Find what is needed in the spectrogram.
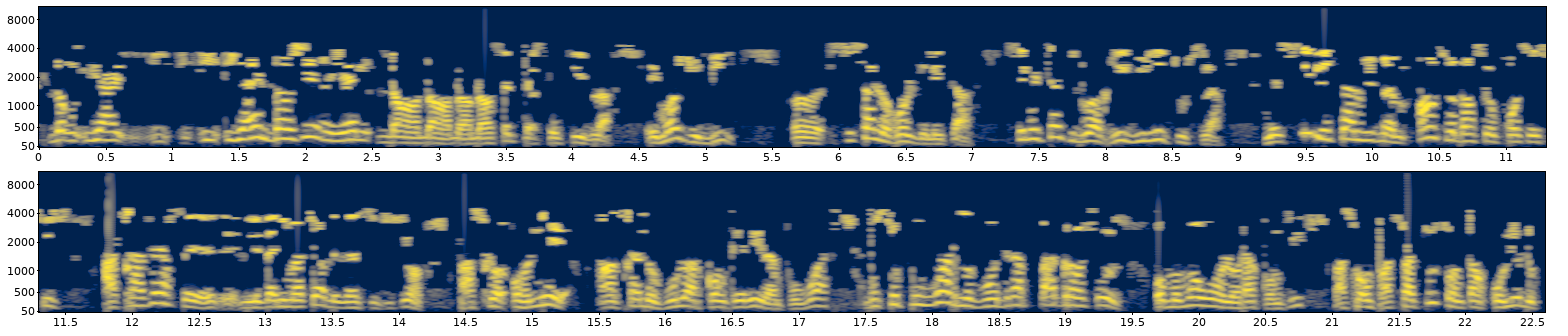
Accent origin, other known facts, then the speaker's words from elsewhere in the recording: Kinshasa, DR Congo; also born or lived in Lubumbashi; Moi, je suis de Kinshasa, mais j'ai fait mes études à Lubumbashi.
